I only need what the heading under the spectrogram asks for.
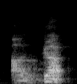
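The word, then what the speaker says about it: עוגה: Cake is pronounced aga. And it's spelled IGHA. Aga.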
